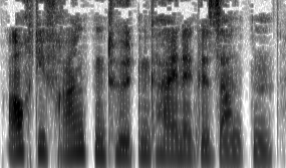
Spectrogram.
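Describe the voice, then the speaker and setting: A woman's voice: on the low side, moderate pace, darkish tone, dry recording, clean studio sound, natural voice. A woman voicing an elderly male Roman prefect who sternly reproaches a younger man, in an audiobook. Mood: reproachful. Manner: stern, accusing.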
